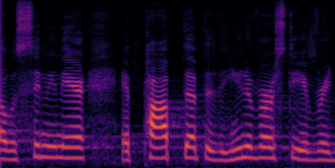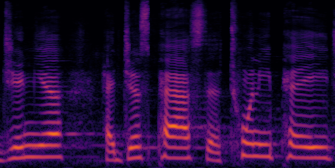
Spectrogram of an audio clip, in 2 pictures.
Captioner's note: none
